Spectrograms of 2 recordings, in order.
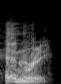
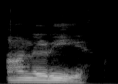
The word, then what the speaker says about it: Henri: I said Henry. – Yeah, because it's spelled Henry, but they told me over the weekend it's Henri.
